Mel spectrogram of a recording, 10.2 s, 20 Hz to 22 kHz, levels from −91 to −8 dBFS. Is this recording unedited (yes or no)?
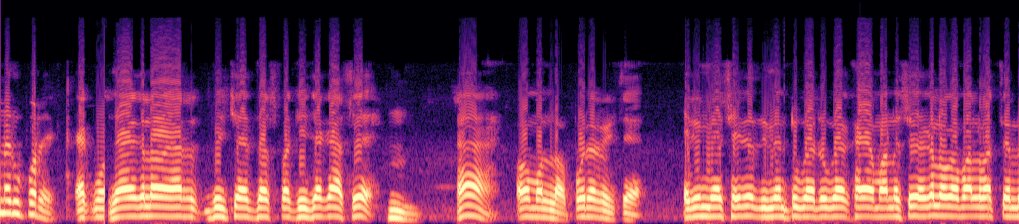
no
